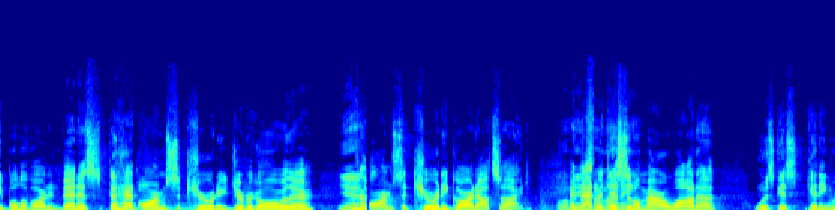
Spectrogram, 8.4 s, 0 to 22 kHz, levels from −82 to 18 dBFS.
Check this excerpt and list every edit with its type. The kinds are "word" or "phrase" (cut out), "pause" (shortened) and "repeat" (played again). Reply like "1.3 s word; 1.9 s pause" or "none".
1.1 s pause; 1.4 s word; 3.7 s phrase; 5.9 s word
